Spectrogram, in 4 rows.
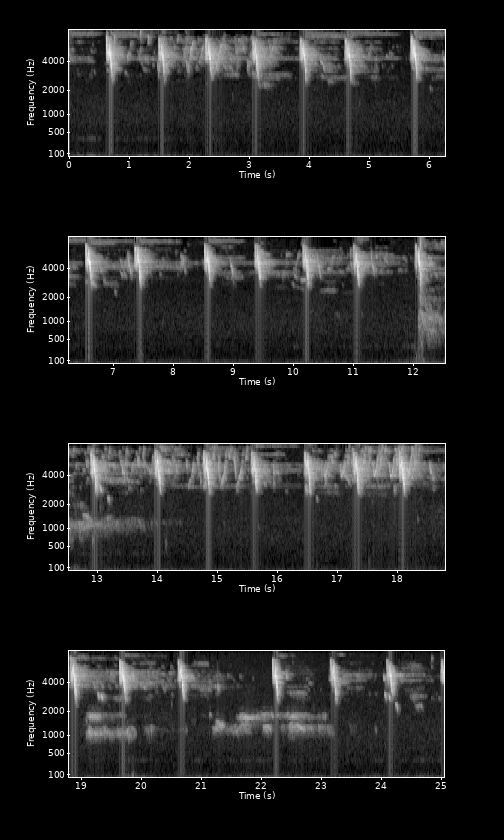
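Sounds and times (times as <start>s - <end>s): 
russet sparrow Passer rutilans: 0.0s - 25.0s.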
